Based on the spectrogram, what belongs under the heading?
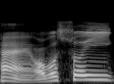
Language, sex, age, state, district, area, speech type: Bengali, male, 18-30, West Bengal, Hooghly, urban, spontaneous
